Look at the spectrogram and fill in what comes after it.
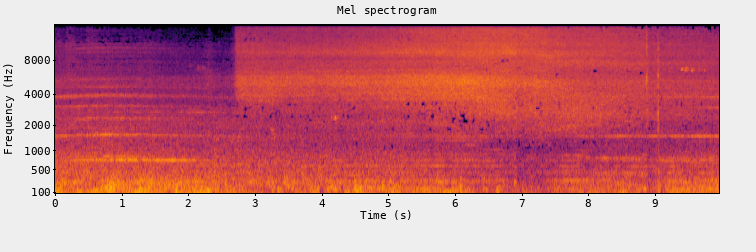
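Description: Southeastern Class 395 Javelin electric multiple unit running past along the platform: low wheel rumble with a few steady whining tones, then from about three seconds in a loud, steady hiss takes over and slowly fades.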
